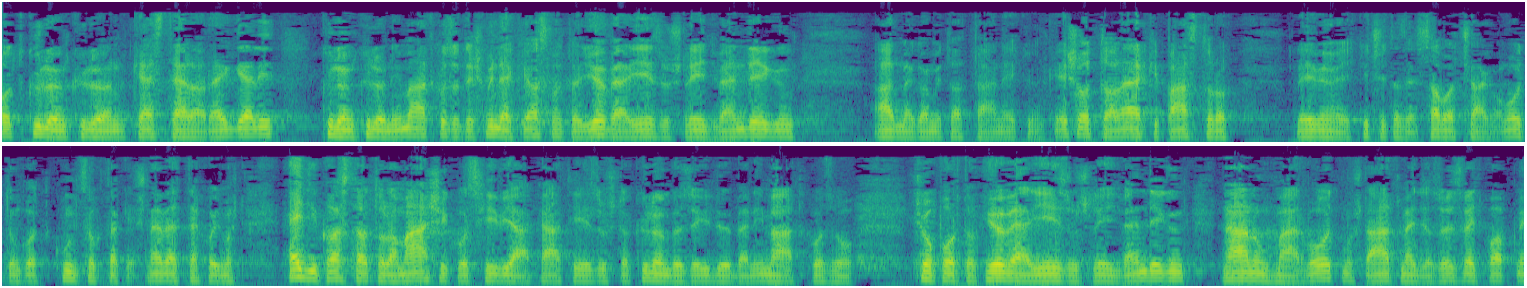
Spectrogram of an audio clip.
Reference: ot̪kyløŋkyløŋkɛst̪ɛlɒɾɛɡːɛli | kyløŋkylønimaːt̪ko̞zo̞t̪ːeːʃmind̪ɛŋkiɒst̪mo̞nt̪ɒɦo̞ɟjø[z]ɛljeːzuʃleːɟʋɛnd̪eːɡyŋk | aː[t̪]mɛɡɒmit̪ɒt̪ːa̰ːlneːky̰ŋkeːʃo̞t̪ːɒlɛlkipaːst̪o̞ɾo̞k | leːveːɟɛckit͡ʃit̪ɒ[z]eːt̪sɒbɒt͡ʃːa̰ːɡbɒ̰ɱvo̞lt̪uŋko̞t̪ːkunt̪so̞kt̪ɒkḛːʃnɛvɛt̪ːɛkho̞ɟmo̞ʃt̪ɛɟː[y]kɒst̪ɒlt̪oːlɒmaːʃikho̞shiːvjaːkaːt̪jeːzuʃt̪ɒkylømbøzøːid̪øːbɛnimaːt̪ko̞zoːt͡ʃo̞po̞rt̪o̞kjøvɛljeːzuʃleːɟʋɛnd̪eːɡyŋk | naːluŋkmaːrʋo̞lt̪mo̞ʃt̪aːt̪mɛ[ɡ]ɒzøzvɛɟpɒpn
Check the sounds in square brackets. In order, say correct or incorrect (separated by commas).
incorrect, incorrect, correct, incorrect, incorrect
